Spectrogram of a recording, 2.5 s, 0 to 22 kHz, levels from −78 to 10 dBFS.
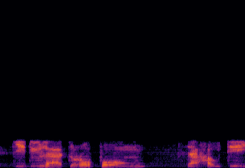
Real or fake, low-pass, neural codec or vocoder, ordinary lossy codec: fake; 3.6 kHz; vocoder, 22.05 kHz, 80 mel bands, HiFi-GAN; Opus, 24 kbps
